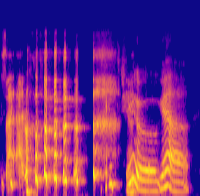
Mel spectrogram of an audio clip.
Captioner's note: laughs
